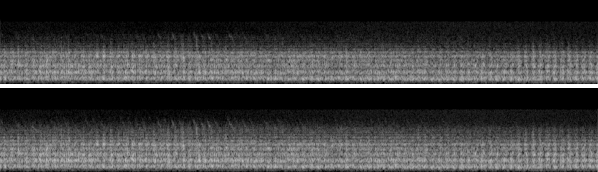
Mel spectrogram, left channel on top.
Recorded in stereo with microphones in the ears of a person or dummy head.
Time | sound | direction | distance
0.0 | a helicopter | 10° right (ahead or behind) | ?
